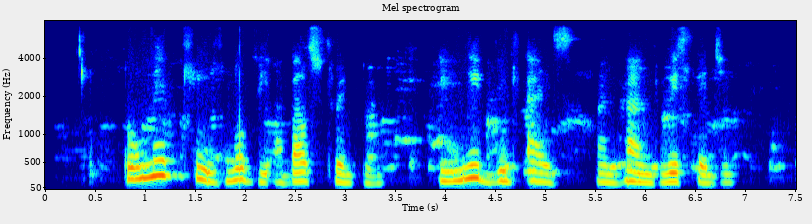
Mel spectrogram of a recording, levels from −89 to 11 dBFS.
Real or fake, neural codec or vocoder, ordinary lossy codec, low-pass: fake; vocoder, 44.1 kHz, 128 mel bands every 256 samples, BigVGAN v2; none; 7.2 kHz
